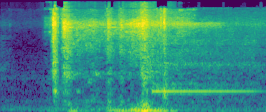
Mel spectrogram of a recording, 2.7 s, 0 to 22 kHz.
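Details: 2015 GMC Acadia 3.6 L, first start right after an oil and filter change: short crank, engine catches and settles into a quiet even idle with no knocks or ticks, oil pressure light goes off; running normally.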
